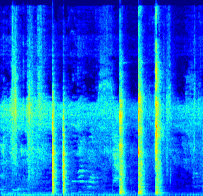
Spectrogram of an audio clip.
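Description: A hammer knocks sharply on bamboo.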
